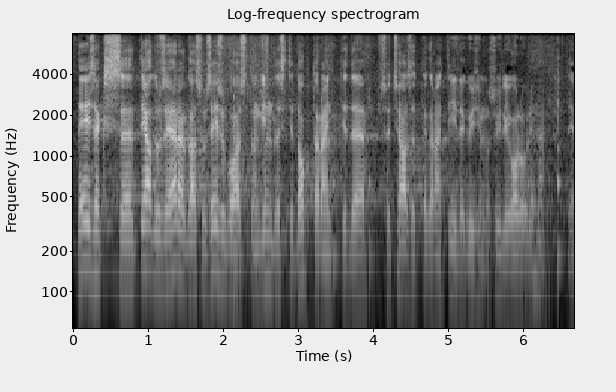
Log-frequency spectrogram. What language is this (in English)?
Estonian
